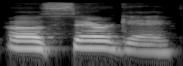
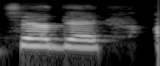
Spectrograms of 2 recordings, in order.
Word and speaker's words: Sergei: So we have Tori Spelling, obviously, and how do we say it? Ivan Sergei? – Sergey. – Sergey.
